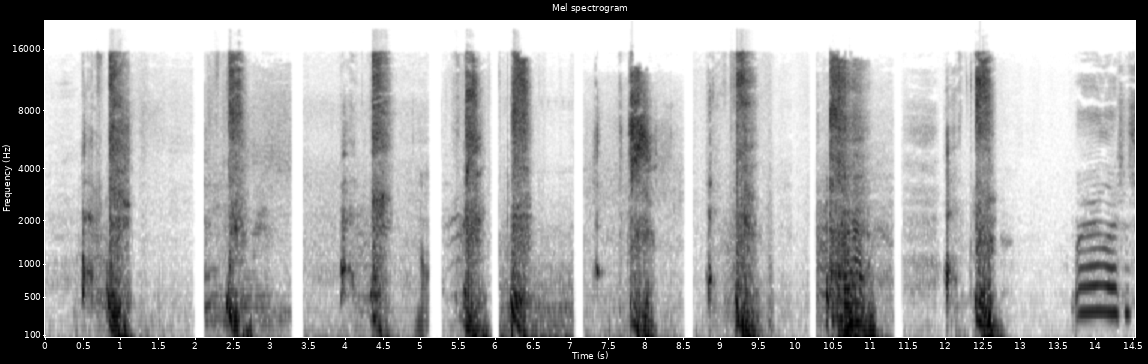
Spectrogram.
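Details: A person sneezing about nine times in quick succession, each sharp, explosive sneeze preceded by a brief in-breath, with a short voiced sound at the end.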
